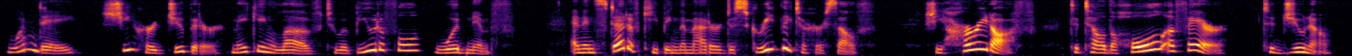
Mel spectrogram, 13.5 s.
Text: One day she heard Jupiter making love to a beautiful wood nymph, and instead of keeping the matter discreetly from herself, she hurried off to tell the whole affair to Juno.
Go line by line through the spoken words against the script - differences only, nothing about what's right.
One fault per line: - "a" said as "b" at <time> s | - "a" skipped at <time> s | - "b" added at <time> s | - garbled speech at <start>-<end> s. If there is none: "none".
- "from" said as "to" at 7.9 s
